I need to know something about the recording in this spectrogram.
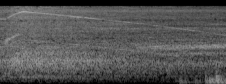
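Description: Milwaukee 6760 drywall screwdriver motor run on its trigger: it revs up sharply right at the start, then its whine falls steadily in pitch as the motor slows. The trigger's speed-control potentiometer is worn out by drywall dust and does not engage until it is almost halfway in, but the tool still runs.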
